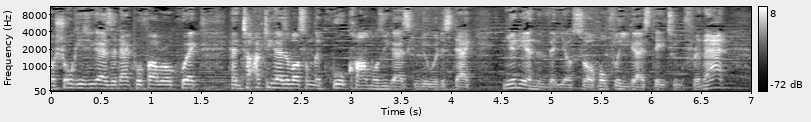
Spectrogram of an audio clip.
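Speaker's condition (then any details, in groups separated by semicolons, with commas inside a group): No condition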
